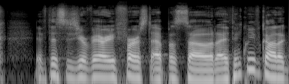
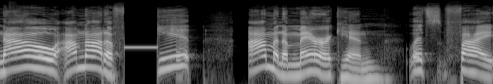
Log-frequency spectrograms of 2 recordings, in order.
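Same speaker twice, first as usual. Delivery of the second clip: very slow, high-pitched put-on southern American accent; 8 semitones higher than usual. On a call-in show, the host jokes about blending in: southern accent. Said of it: "trying to blend in".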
